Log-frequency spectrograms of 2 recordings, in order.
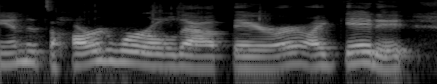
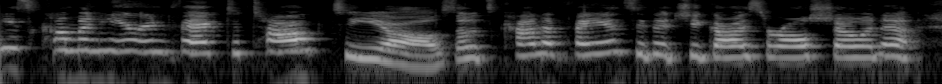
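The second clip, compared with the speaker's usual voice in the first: lightly voiced traveller, higher in pitch; mock traveller; 8 semitones higher, 10 dB louder than usual. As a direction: bargain with the bandit in a put-on voice. Player voices a traveller character.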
